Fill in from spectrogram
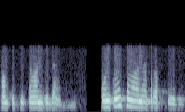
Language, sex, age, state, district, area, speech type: Hindi, female, 60+, Bihar, Vaishali, urban, conversation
